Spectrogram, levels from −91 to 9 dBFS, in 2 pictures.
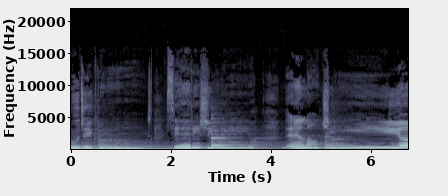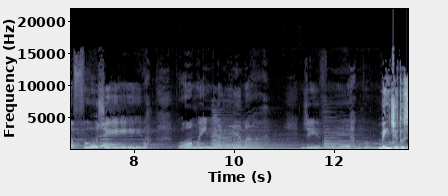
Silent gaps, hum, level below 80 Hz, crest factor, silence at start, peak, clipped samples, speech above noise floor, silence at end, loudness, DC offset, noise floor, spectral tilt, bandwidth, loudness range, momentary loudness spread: none; none; -36 dBFS; 20 dB; 0 s; 0 dBFS; under 0.1%; 23 dB; 0 s; -20 LUFS; under 0.1%; -41 dBFS; -4 dB/octave; 16.5 kHz; 4 LU; 15 LU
